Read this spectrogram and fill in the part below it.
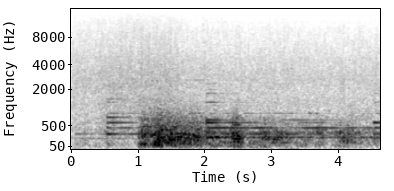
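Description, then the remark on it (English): Steady rain patters down while a deep rumble of thunder rolls in and swells, loud, then lingers as a low grumble beneath the continuing downpour. “And then the rain began.”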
